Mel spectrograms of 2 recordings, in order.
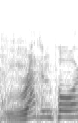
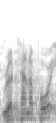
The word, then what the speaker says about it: Ratanapor: were shorter than that rotten poor is that how you pronounce it is that correct yeah ratanapor it is a pleasure to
